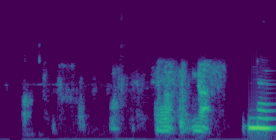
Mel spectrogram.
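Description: A small puggle dog snorts and grunts in a series of short, snuffly, pig-like bursts, ending with a louder, drawn-out whiny grunt.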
